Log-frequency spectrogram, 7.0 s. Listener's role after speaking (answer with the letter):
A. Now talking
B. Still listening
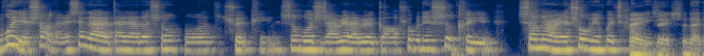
A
